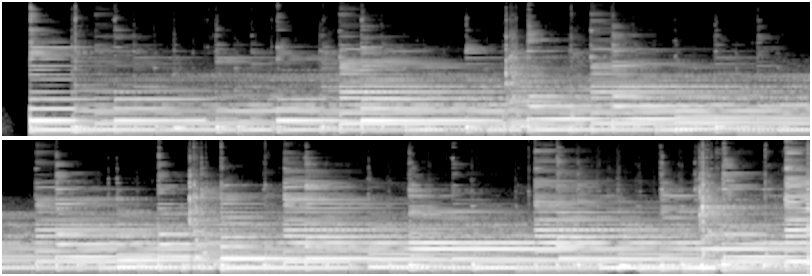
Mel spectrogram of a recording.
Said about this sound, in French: voici ma chanson inspirée de Rita Godette Gravel, résidente de Saint-Alphonse-Rodriguez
